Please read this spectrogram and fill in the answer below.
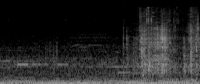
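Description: Paper instruction leaflet handled and folded, a short rustle about one and a half seconds in over a steady low hum.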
